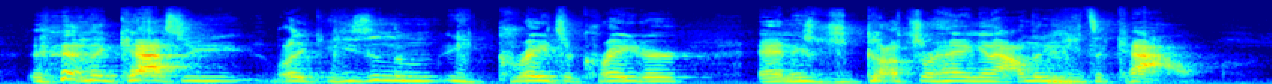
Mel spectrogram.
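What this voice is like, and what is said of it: Imitates another person's voice. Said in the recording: “That is a good like, Seth Rogen. That is a very good Seth Rogen, man. ... I have a little bit of a sore throat, so I think that helps.”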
